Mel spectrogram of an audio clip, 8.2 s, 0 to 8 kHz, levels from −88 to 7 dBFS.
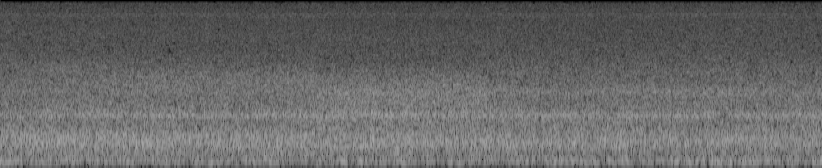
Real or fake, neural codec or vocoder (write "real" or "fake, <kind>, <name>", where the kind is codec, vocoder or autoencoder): real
